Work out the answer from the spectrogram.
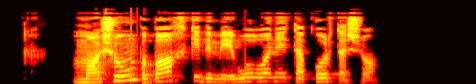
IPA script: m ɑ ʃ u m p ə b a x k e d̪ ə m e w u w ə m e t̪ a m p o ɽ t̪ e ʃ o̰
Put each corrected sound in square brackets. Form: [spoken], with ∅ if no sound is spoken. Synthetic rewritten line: m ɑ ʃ u m p ə b [ɑ] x k e d̪ ə m e w [o] w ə [n] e t̪ a [∅] p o [ɾ] t̪ [a] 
